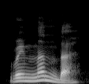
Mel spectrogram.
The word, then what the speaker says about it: remember: Remember we have three syllables here. The second syllable is stressed.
